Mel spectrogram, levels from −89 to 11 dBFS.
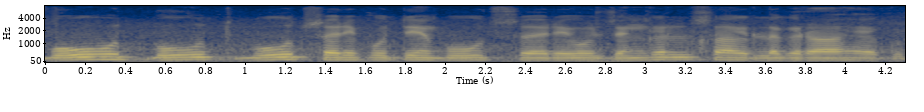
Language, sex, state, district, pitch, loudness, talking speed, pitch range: Hindi, female, Rajasthan, Bikaner, 120 Hz, -17 LUFS, 180 wpm, 115-130 Hz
